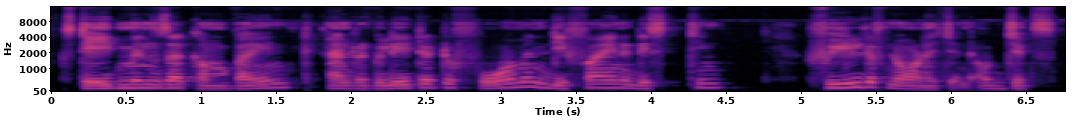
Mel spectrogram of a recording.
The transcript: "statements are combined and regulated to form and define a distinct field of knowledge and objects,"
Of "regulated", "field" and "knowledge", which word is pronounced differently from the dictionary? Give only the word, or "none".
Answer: none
